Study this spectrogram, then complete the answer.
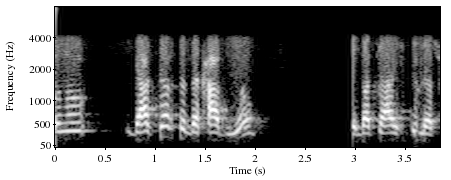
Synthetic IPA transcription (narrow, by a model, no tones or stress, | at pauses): kono | ɖak̚ʈʌɾsed̪ekʰad̪ijo | kebʌtːsaiskulet͡ʃʰ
